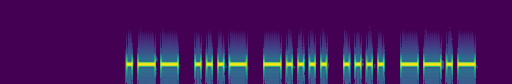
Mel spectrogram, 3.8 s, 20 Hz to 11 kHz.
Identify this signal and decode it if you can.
Morse code, heard as a keyed tone, about 28 wpm, 700 Hz. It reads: WV6HQ
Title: USA Call Signs - 5 Characters - 28wpm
